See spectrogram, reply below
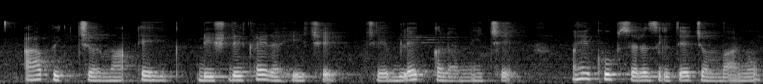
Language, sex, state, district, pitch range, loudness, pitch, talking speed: Gujarati, female, Gujarat, Gandhinagar, 175-210 Hz, -19 LUFS, 190 Hz, 140 wpm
